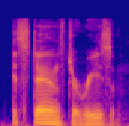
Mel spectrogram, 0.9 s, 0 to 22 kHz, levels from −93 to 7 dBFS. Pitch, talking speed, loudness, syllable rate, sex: 95 Hz, 280 wpm, -19 LUFS, 7.1 syllables/s, male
